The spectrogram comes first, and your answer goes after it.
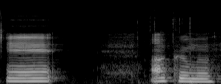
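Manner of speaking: normal talking voice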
